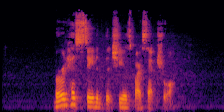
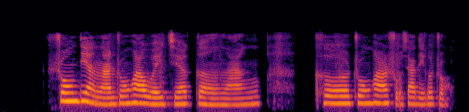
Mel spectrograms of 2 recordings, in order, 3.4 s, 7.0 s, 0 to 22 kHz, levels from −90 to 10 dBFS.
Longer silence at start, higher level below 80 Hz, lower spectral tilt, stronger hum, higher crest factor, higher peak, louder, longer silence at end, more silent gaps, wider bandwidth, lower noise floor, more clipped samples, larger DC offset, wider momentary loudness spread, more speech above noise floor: about the same, 0.8 s vs 0.8 s; first, -60 dBFS vs -66 dBFS; second, -3 dB/octave vs -5.5 dB/octave; neither; about the same, 18 dB vs 16 dB; about the same, -4 dBFS vs -4 dBFS; about the same, -19 LUFS vs -19 LUFS; first, 0.75 s vs 0.3 s; neither; first, 16 kHz vs 8 kHz; second, -66 dBFS vs -86 dBFS; neither; neither; second, 11 LU vs 14 LU; second, 46 dB vs 67 dB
